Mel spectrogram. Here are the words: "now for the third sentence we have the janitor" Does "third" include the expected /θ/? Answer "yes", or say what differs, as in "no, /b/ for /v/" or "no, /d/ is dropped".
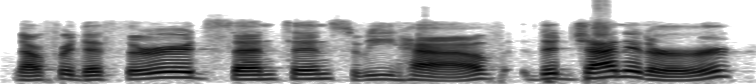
yes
